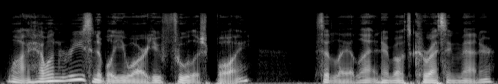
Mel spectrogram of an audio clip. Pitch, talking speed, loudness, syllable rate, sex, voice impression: 100 Hz, 180 wpm, -19 LUFS, 6.1 syllables/s, male, masculine, adult-like, thin, slightly weak, bright, slightly cool, slightly intellectual, refreshing, sincere, friendly, unique, kind, modest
